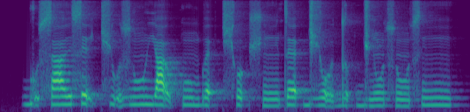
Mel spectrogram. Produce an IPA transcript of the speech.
ɡ ṵ˦˨ sʰ a˦ ɪ̯ s ḛ˦˨ t͡ɕ ṵ˦˨ z ũ˦ j a̰˦˨ ʊ̯ p ũ˦ b ɛ˦ ʔ t͡ɕʰ ʊ˦ ʔ ʃ ĩ˨ t ɛ˦ ʔ d͡ʑ o̰˦˨ ʊ̯ d ʊ˦ ʔ d͡ʑ ũ˨ sʰ ũ˨ sʰ ĩ˦

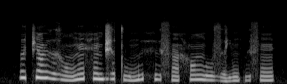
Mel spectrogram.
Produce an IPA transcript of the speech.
ə˦ t͡ʃ ã˦ ɣ ə˧ ɣ ɔ̃˨ ŋ ɛ̃˦ h ɛ̃˦ d͡ʒ ə˦ t u˨ m ɨ˦ h ɨ˦˨ s ã˧ h ɔ̃˦ ŋ oː˧ z ə˨ j ũ˦˨ p ɨ˦ s ɛ̃˦

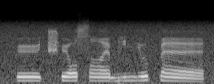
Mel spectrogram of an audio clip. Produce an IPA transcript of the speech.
øː t͡ʃʰ ø sˤ æː b i nʲ o p æː

